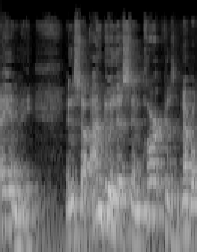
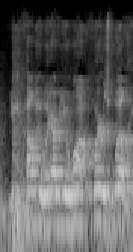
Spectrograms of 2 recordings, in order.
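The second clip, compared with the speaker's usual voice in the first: loud, fast, higher imitated coach; brusque demand; 5 semitones higher, 6 dB louder than usual. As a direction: cut in as the displeased coach. Knight confronts the radio hosts.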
